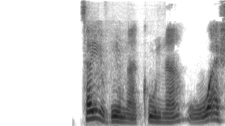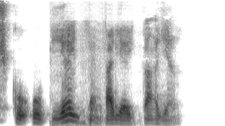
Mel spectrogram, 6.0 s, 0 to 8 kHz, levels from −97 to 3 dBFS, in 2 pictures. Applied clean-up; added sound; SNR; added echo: neural mask model DeepFilterNet 3.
